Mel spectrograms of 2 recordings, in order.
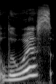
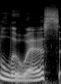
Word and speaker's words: Louis: begin let's talk about how we pronounce his name is it lwis or Louie well it can be both his proper name is Lewis and that's how he referred to himself but he was also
